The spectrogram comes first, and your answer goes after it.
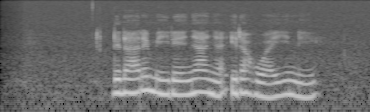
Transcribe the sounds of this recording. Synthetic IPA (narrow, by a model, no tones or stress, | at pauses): dinaːɾemeiɾeːɲaɲaʔiɾaɦwaini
